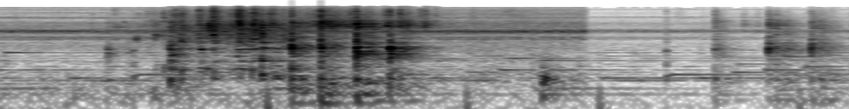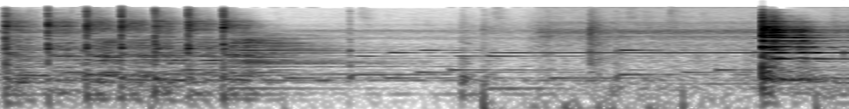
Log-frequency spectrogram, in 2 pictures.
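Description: Glutinous rice poured from a steel bowl into a cast-iron pot of water, a brief rushing patter of grains about a second in, followed by a few metal clinks as the pot lid is put on. Background music plays throughout.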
